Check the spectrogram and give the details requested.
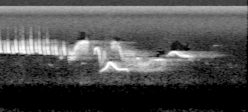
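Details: Eurasian curlew in Ireland giving its haunting song: a rapid bubbling trill that melts into long rising and falling liquid whistles, fading after two seconds.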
